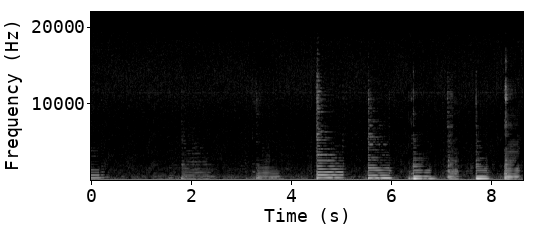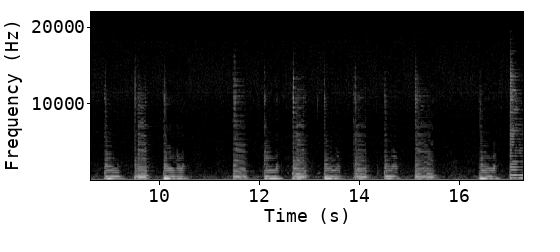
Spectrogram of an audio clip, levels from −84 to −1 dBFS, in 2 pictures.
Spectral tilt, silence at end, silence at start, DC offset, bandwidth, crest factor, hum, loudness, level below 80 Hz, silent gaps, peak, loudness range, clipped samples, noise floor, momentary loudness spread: -5.5 dB/octave; 0 s; 0 s; 0.5%; 19 kHz; 22 dB; none; -35 LUFS; -64 dBFS; none; -14 dBFS; 13 LU; under 0.1%; -61 dBFS; 21 LU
